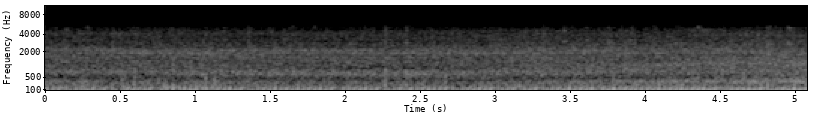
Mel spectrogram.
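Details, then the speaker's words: Freshly rebuilt Ford Model T engine in break-in, about 5 minutes of runtime, warming up. A deep, steady low rumble with an even firing pulse and no knocks or rattles; it is running smoothly. "It sounds good. Alright, I'm going to let that warm up."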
